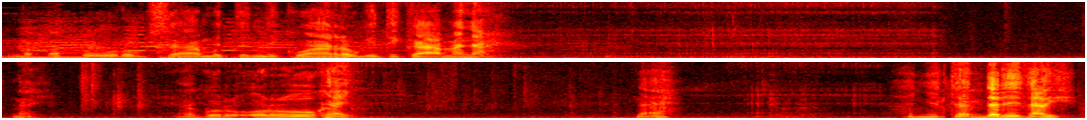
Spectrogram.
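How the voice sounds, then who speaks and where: A man's voice: mid-range voice, pushed and bright. An actor with an Ilocano accent playing a casual, talkative male neighbour in a comedy drama. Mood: exclamatory.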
